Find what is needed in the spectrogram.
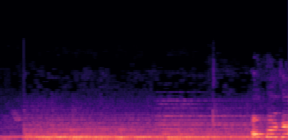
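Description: Film score playing over the TV: a chord of steady held tones, with more notes joining a little past halfway.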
